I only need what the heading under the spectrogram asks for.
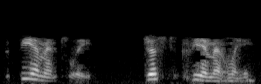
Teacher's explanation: And you guys keep saying vehemently, or some, you keep pronouncing the H, and the H is silent. The way you pronounce vehemently is vehemently, just vehemently.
